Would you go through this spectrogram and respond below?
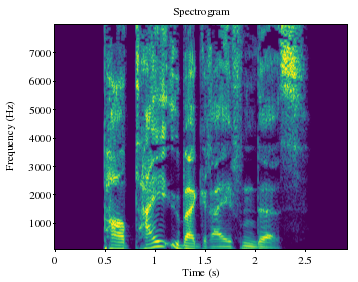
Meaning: strong/mixed nominative/accusative neuter singular of parteiübergreifend
- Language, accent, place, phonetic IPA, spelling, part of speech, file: German, Germany, Berlin, [paʁˈtaɪ̯ʔyːbɐˌɡʁaɪ̯fn̩dəs], parteiübergreifendes, adjective, De-parteiübergreifendes.ogg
